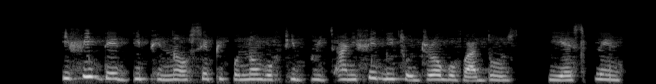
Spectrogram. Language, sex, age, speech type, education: Nigerian Pidgin, female, 15-29, spontaneous, secondary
